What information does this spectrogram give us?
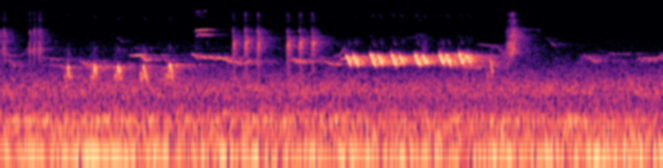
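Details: Singing eastern nightingale: soft repeated notes, a drawn whistle, then a rapid series of loud pulsed notes repeated about three per second, ending in a high whistle; low steady background noise.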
